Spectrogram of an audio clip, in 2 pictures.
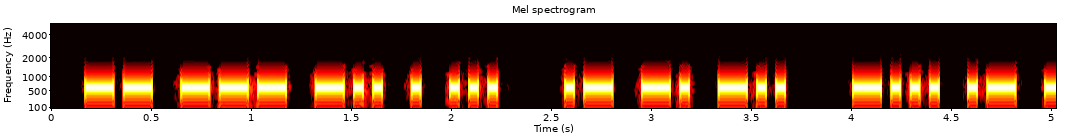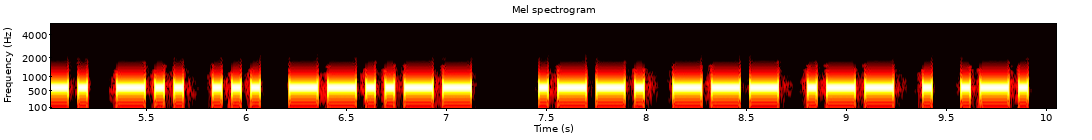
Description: Morse code, heard as a keyed tone, about 25 wpm, 600 Hz. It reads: MODES AND BANDS, POWER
